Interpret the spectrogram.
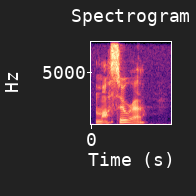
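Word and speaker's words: Masura (モスラ): So Mothra, or the Japanese pronunciation, Masura, ooh.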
